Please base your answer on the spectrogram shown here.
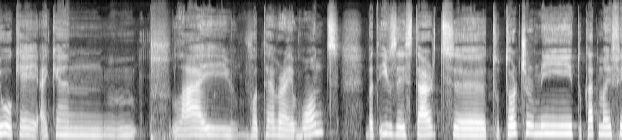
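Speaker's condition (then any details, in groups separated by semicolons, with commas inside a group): No condition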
